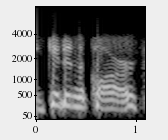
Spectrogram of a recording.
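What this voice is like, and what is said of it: Grumpy impression of a husband. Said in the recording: “Grumpy ... That's a very solid, good impression of your husband.”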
